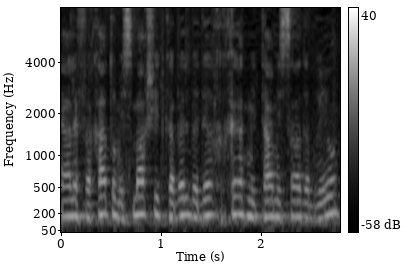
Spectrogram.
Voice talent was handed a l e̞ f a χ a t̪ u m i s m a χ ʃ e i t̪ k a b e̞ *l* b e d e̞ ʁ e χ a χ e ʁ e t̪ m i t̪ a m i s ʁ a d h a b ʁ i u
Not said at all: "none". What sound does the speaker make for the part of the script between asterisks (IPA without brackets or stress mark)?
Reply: l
